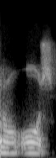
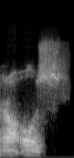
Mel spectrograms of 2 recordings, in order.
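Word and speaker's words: رؤوس: Itu ru'us, bukan ro'us.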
